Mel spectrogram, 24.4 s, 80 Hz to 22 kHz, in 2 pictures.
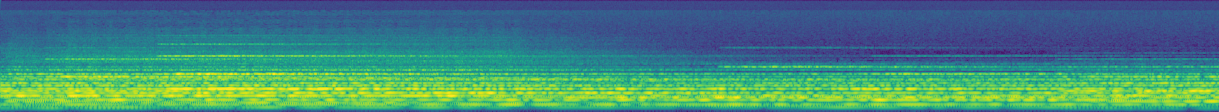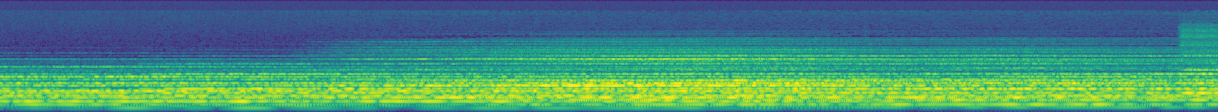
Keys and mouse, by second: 1.3 ctrl+z, 8.9 shift+a, 10.9 shift+a, 11.8 s, 12.7 click, 14.0 click, 14.7 g, 17.5 s, 19.8 g, 21.8 s, 23.7 g.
